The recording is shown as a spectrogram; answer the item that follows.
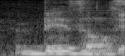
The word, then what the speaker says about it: Bezos: His name's Jeff, and I don't know how to pronounce the last name. Bezos.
